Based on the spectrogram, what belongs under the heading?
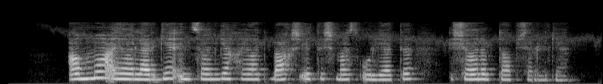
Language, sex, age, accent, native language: Uzbek, female, 18-24, Namangan, Uzbek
